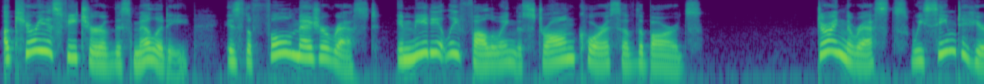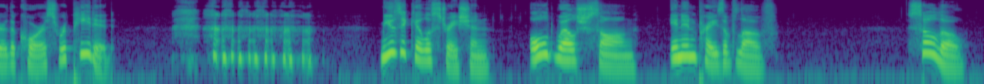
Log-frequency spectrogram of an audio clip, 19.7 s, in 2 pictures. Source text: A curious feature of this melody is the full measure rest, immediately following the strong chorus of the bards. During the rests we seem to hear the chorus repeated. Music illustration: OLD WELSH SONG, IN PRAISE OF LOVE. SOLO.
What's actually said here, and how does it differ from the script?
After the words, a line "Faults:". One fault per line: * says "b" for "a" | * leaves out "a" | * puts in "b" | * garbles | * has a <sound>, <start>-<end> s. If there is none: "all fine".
A curious feature of this melody is the full measure rest, immediately following the strong chorus of the bards. During the rests we seem to hear the chorus repeated. Music illustration: OLD WELSH SONG, IN IN PRAISE OF LOVE. SOLO.
Faults:
* has a laugh, 11.5-13.1 s
* puts in "IN"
